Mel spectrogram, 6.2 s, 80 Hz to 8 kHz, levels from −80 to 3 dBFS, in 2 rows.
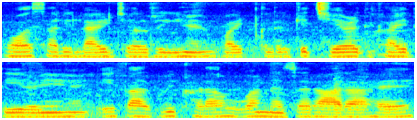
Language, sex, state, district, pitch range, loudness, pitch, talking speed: Hindi, female, Chhattisgarh, Raipur, 150-160 Hz, -19 LUFS, 155 Hz, 215 wpm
